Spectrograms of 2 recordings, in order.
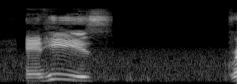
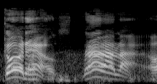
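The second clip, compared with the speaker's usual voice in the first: raised, higher mock yell at kids; imitating yelling mother; 5 semitones higher than usual. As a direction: mimic a neighbor hollering at her kids. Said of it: "Always yelling at the kids".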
